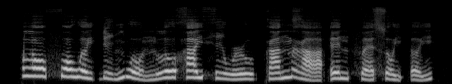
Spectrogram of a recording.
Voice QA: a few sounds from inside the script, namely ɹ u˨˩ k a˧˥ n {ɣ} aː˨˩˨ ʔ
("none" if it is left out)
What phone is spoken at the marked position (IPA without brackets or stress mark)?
ɣ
